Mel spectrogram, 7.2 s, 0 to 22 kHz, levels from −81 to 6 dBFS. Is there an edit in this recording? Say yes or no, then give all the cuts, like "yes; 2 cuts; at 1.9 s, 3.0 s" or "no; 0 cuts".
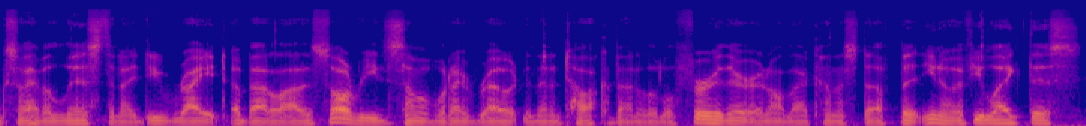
no; 0 cuts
